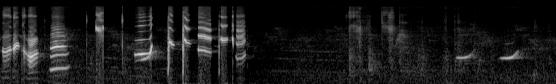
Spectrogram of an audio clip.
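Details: A talking parrot mimicking Punjabi sentences: a fast run of clipped, harmonic speech-like syllables and whistled notes over the first two and a half seconds, then quieter scattered sounds and two short rising whistles near the end.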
